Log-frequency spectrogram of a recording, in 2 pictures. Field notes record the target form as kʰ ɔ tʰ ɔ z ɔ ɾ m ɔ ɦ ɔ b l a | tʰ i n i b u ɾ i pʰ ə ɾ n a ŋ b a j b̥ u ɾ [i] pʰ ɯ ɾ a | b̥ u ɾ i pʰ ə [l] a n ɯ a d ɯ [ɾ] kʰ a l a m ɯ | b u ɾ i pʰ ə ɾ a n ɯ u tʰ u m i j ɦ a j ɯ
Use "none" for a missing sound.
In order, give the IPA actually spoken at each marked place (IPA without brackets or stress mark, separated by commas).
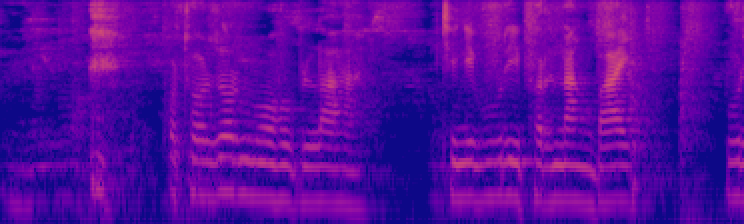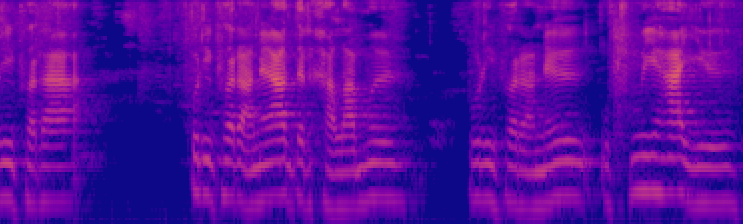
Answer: i, ɾ, ɾ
